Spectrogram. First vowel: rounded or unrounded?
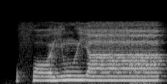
rounded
